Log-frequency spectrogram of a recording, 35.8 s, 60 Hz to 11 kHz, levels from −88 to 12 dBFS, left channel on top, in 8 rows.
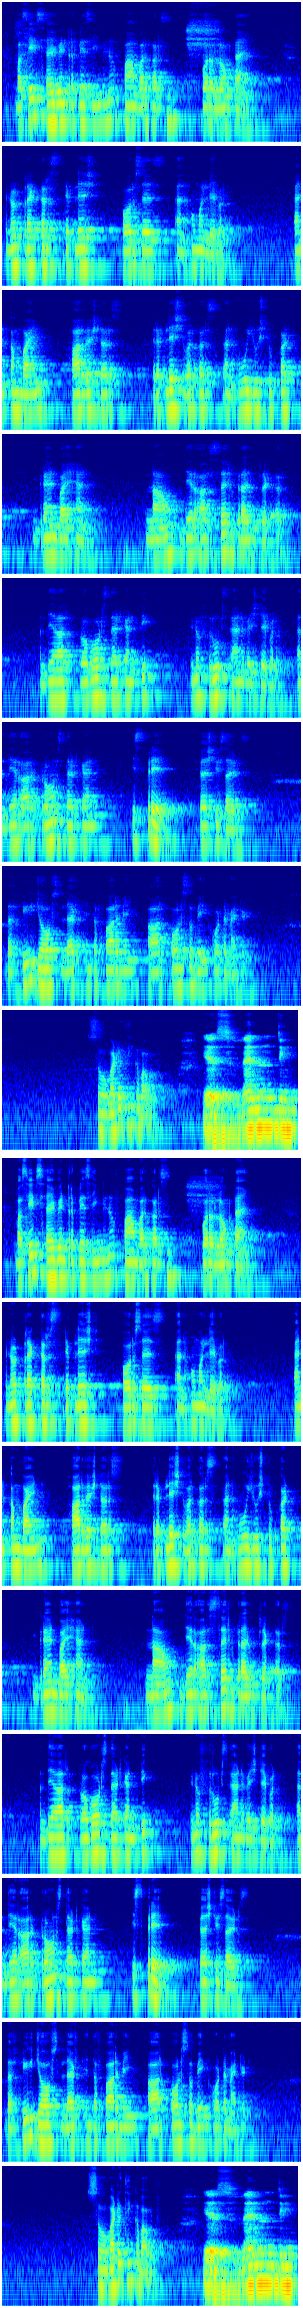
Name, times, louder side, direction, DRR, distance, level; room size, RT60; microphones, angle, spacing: voice 1, 0.2-2.4 3.0-3.7 4.5-5.8 6.3-6.8 7.1-7.8 8.9-9.6 10.0-10.6 11.2-12.9 13.1-13.3 13.9-14.8 15.6-17.7 18.5-20.1 20.8-22.1 22.4-23.8 24.4-24.8 25.4-26.0 26.9-30.6 32.7-33.7, right 2 dB, 60° right, 9 dB, 0.7 m, -33 dB
voice 2, 34.1-35.7, equal, 35° left, 3 dB, 0.9 m, -26 dB
8.2 x 4.1 x 5.5 m, 0.86 s
head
